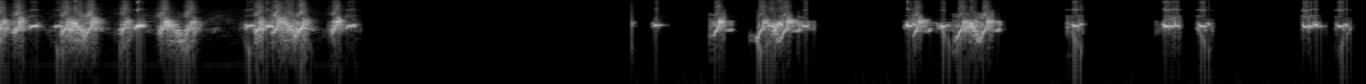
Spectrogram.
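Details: Common quail (batair) calling: a fast cluster of sharp, liquid notes, a pause of over a second, then renewed bursts of clipped paired notes. No other sounds.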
